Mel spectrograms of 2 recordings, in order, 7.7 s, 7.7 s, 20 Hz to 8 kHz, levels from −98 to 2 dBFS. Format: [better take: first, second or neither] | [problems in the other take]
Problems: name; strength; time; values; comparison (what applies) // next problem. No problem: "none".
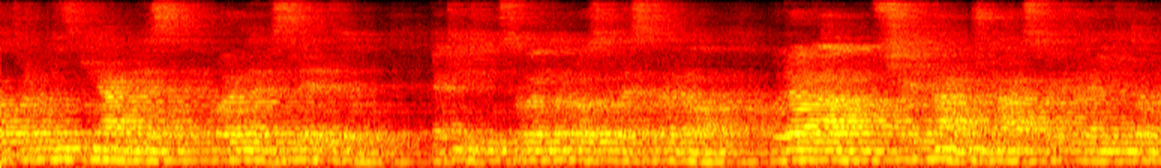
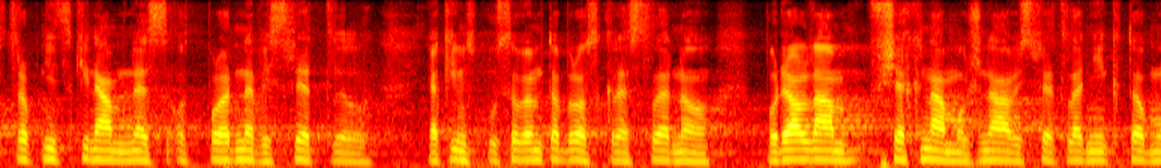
second | noise reduction (neural separator model SepFormer DNS4)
